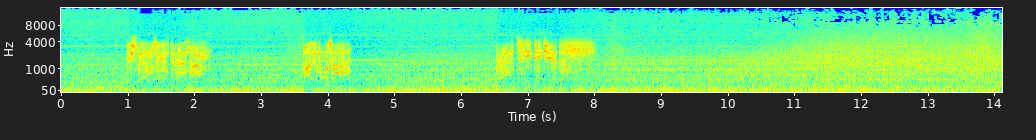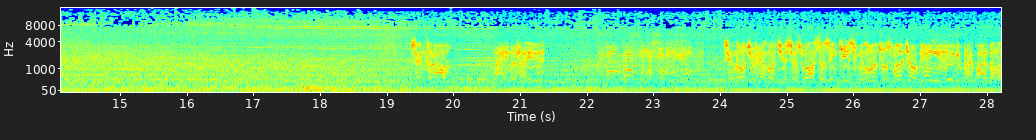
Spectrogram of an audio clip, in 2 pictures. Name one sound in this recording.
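Men speak calmly over a headset radio.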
